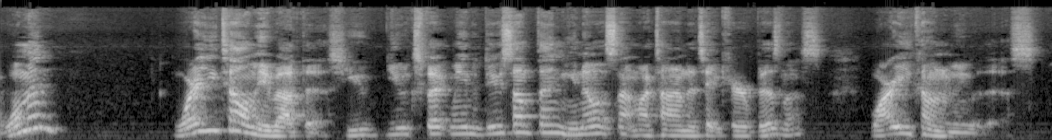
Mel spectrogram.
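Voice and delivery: high, fast and sneering, a mock-nasty brush-off; sarcastic, nasty. Pastor reading Jesus brushing off his mother, sarcastic and nasty. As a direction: snap it back at mom as if she's a nuisance. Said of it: "you get this tone of, like, almost nastiness".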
